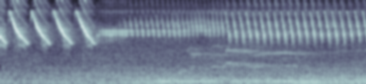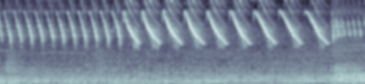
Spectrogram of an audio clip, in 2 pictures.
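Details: Canary delivering long continuous song for coaxing quiet birds to sing: bright falling whistles, a brief buzzy trill, a long run of rapid high notes, then loud repeated swooping phrases again.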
